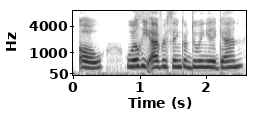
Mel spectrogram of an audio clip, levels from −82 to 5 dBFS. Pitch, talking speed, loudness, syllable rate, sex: 265 Hz, 210 wpm, -17 LUFS, 5.3 syllables/s, female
